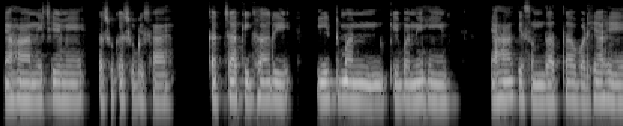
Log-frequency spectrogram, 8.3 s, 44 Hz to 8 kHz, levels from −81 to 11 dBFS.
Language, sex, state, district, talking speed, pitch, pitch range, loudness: Chhattisgarhi, male, Chhattisgarh, Jashpur, 135 wpm, 130 Hz, 130-135 Hz, -24 LUFS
